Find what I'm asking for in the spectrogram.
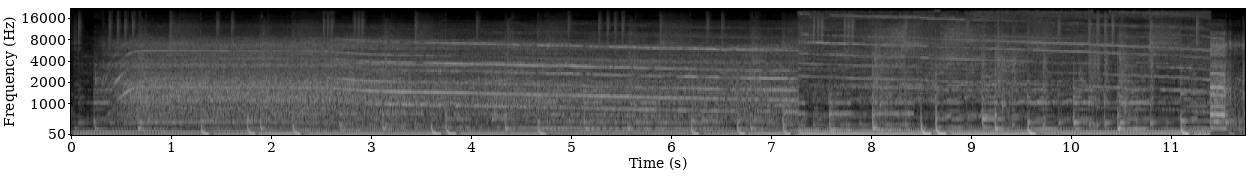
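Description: An ELTOS cordless drill drives a 300 mm lag screw, its motor whining loudly up close with a falling pitch as it labours, broken by repeated rhythmic clicking pulses and brief stalls over nearly twelve seconds.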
